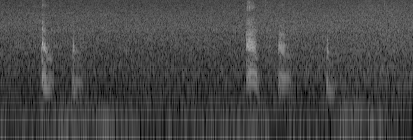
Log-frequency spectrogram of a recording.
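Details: Swamp frog at night giving paired hoarse, nasal croaks about every two and a half seconds, with fainter single notes between them and a noisy, rumbling ambient background.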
